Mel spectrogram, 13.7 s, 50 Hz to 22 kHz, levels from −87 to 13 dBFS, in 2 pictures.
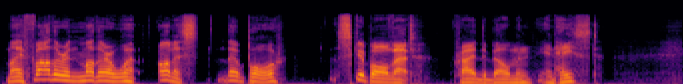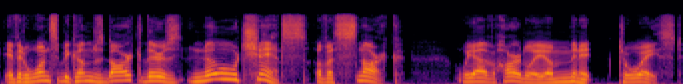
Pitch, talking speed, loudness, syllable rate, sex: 150 Hz, 150 wpm, -19 LUFS, 4.6 syllables/s, male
